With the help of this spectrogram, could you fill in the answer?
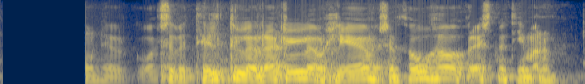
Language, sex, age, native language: Icelandic, male, 20-29, Icelandic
